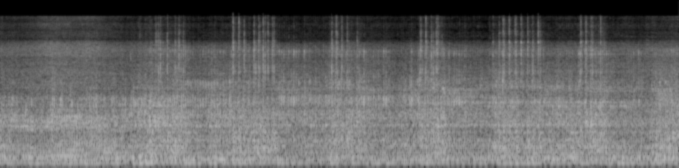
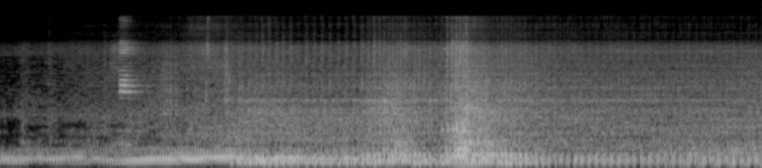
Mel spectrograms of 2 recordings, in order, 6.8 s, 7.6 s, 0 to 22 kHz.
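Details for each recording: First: 2015 Honda Beat Pop scooter: coarse, rattly roar from the engine when the throttle is opened, instead of a smooth whir, felt through the engine; worn CVT variator rollers and damaged roller housing. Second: 2015 Honda Beat Pop scooter after replacing variator, roller housing, rollers and rear pulley bearing: idles and revs cleanly, pitch rising and falling with throttle, the earlier rough knocking noise gone.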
